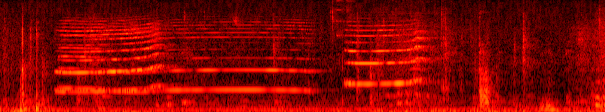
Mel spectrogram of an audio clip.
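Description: An indri's eerie wailing song: long, strong tones that hold steady and then slide and waver.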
